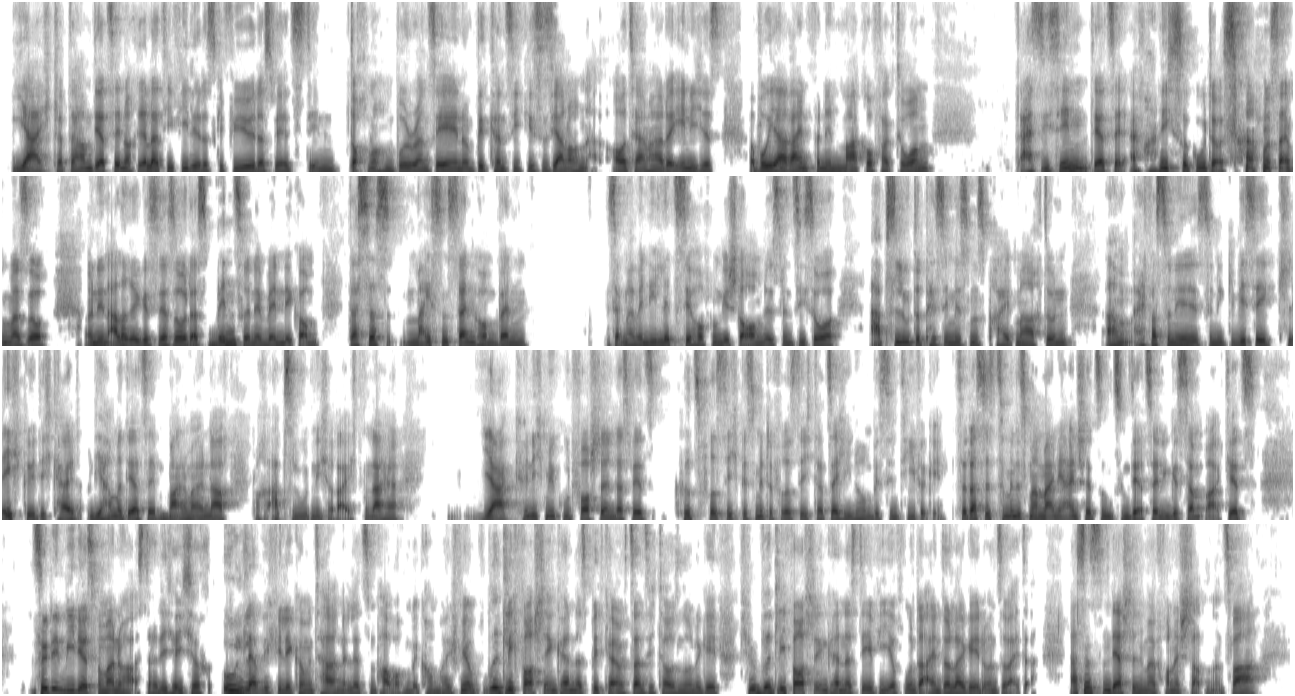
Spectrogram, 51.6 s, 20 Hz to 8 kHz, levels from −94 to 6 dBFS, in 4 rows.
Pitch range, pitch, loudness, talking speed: 100-120 Hz, 105 Hz, -20 LUFS, 230 wpm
